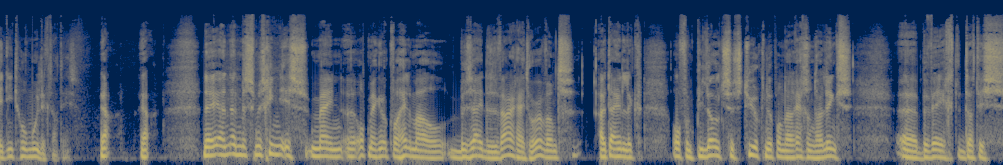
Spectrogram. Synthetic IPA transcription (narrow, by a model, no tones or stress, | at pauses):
jtnitɦumujləɡ̚d̥ɑtɪs | ja | ja | nejɛnɛnmɪsmɪsχinɪsmɛjnɔp̚mɛɹkɪŋowkʋɛlˠɦeːləmaːlˠbəzɛjdəndəʋaːɹɦɛjtɦoːɹʋɑntœɥtɛjndələkɔfənpiloːwtsəstyːɹknøpəl̩ˠnaːrɛχtsɔfnaːɹlɪŋks | əbəʋejχtdɑtɪs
